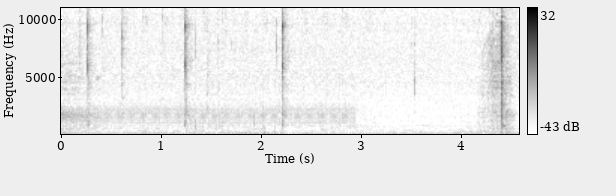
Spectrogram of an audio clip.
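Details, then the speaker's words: Amiga 500 floppy drive in for repair. The motor spins and disk insertion is detected, but the drive won't read. Faint dry clicks come about once a second over a quiet motor hum, and the head steps without reading. Later traced to a faulty CIA chip. "just not reading it and everything else seems to be working as expected"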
